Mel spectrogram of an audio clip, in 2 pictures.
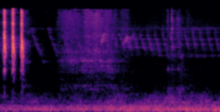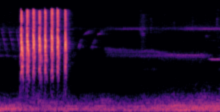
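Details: Greater green leafbird singing hard to rouse rivals and untrained birds into replying: a burst of three harsh high ticks, then a tight rapid string of about eight buzzy notes, set against steady background rumble and hiss.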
